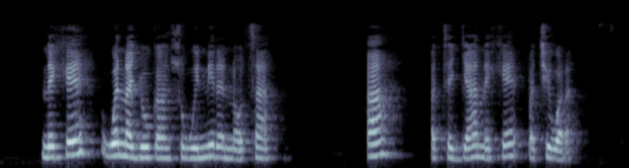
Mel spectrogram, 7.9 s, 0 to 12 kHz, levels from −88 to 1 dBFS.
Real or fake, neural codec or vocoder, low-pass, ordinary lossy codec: real; none; 7.2 kHz; MP3, 64 kbps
